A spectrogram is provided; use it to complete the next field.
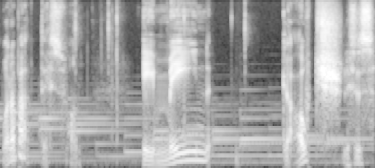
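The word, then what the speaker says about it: main-gauche: not okay so what about this one a main gouch this is how you pronounce it a small sword made of pairing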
